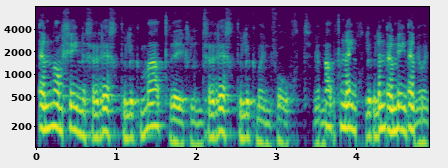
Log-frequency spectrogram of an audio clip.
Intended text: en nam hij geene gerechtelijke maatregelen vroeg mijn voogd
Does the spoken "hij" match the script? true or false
false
